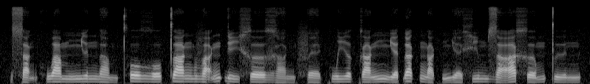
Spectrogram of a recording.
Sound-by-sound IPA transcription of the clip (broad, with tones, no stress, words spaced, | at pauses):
sa̰˧˨ŋ hwa˧mɲɨ˧ na̤˨˩mt̪ʰo˧ ɣo˨˦t̪a˧ŋ va̰˧˥ŋ ɗi˧xəː˧ɣa̤˨˩ŋ fɛ̤˨˩ kwi˧ə̯ka˨˦ŋ ɲɛ˨˦ɗa˦˥k̚ŋa˨˩k̚ ɲɛ̤˨˩xi˧m za̰ː˧˥xəː˨˦m t̪ɨ˧n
